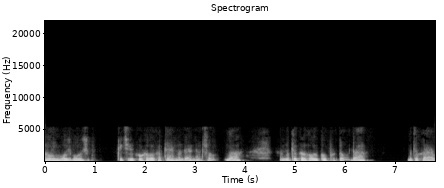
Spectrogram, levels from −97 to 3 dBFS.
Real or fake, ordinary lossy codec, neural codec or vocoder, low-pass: fake; MP3, 32 kbps; codec, 16 kHz, 2 kbps, FreqCodec, smaller model; 5.4 kHz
